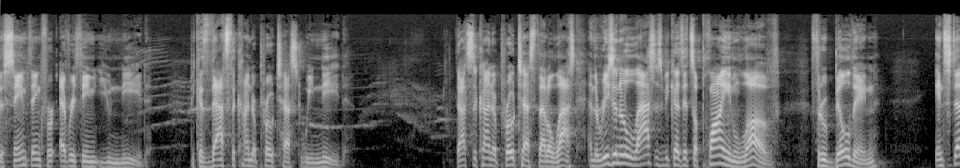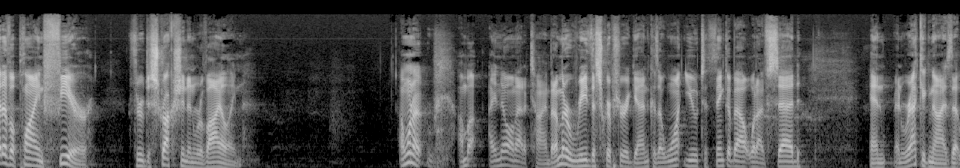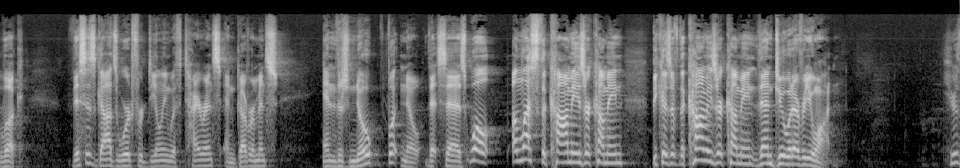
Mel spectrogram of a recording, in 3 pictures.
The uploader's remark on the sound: lecture from our recent conference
